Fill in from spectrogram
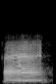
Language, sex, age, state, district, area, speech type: Hindi, male, 18-30, Uttar Pradesh, Azamgarh, rural, conversation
